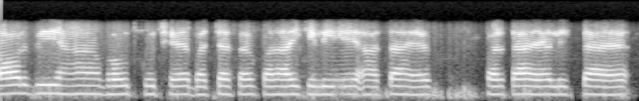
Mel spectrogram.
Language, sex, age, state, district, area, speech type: Urdu, female, 45-60, Bihar, Supaul, rural, conversation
